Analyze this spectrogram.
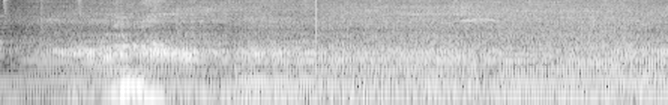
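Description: Motorcycle engine running at a steady cruise on a mountain road, with a short rise in revs about a second in.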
